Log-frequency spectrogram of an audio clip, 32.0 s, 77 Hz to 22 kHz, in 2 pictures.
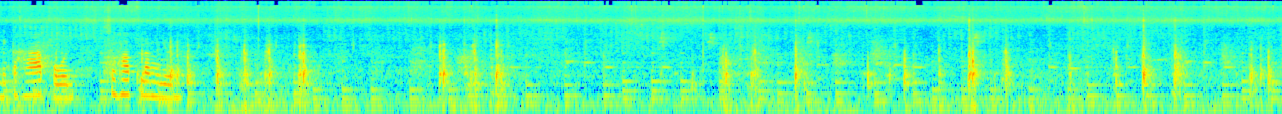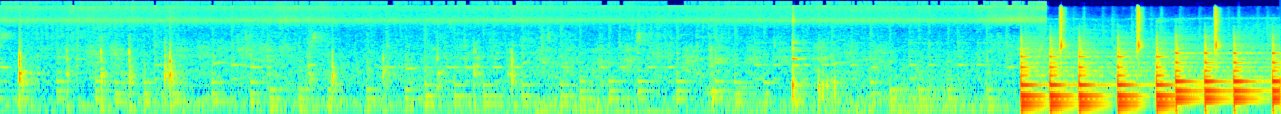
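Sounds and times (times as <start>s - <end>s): rice sizzling in a pan: 0.0s - 29.1s
utensil scraping and knocking pan: 1.7s - 7.2s, 7.8s - 26.7s.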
